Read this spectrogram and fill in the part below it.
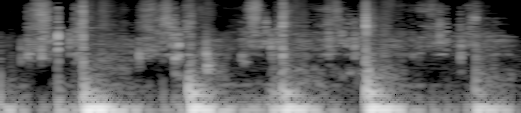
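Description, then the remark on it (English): A stack of quiz cards from a vintage box is shuffled, with a series of papery scrapes and soft thumps recurring roughly every half second, fairly quiet and with no one talking. “So you can see me shuffling them, because some of them are really easy.”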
